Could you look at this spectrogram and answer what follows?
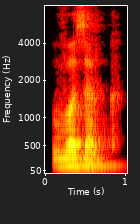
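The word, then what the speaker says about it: berserk: जो पहला वर्ड है हमारा वज़र्क। देखिए, ये थोड़ा प्रोनाउंसिएशन थोड़ा सा आप ये जो आर है ना उसको साइलेंट करके पढ़ना है। ठीक है, वज़र्क।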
